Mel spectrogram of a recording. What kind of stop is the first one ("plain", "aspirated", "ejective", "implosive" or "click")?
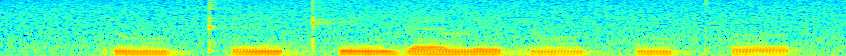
ejective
